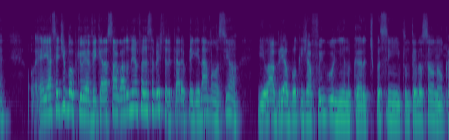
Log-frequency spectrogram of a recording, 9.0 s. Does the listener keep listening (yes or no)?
no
